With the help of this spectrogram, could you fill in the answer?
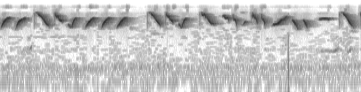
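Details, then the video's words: Clear Oriental white-eye song meant to coax birds that stopped singing: repeated rising and falling high whistled slurs in rhythmic pulses, with a soft low hum in the background. "Suara Burung Pleci Masteran Pleci"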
